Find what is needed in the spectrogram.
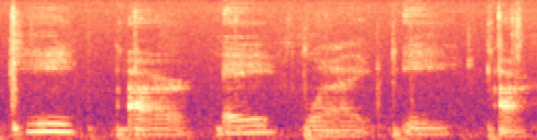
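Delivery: P R A Y E R spelled letter by letter, slowly. Real, not acted. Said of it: "Let's make the keyword prayer".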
